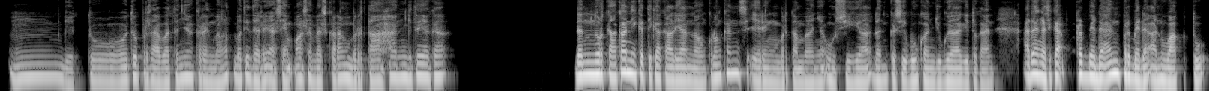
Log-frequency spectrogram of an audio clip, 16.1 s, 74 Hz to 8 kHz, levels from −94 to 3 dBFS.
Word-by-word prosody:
Mmm, 145 +1 -4
gitu. 110 +3 -9 0.4
Itu 145 - -3
persahabatannya 125 +2 -2
keren 120 -3 -4
banget 125 +6 -3
berarti, 135 +1 -3
dari 125 0 -1 0.2
SMA 125 +1 -4
sampai 125 -3 -3
sekarang 135 +2 -3
bertahan, 125 +3 -3
gitu 140 +2 -2
ya, 145 - +1
Kak. 150 0 -4 1.6
Dan 155 +1 +5
menurut 165 0 +7
Kakak 165 +4 +3
nih, 175 - +5
ketika 145 -3 -1
kalian 125 -2 0
nongkrong 115 +5 -2
kan, 180 +4 -1
seiring 125 - -3
bertambahnya 115 -1 -4
usia 120 -1 0
dan 125 0 -1
kesibukan 120 -1 -1
juga 115 +1 0
gitu 115 0 -4
kan, 110 +1 -7 0.4
ada 165 +3 +5
enggak 150 -4 +5
sih, 140 - -7
Kak, 155 - 0
perbedaan-perbedaan 145 -3 +4
waktu 120 +1 0
130 Hz, 140 wpm, -20 LUFS, 120-145 Hz, 1.6 s, menurut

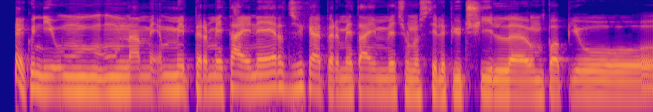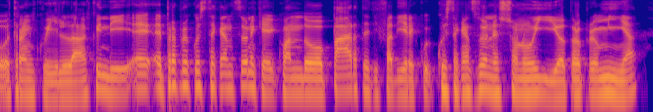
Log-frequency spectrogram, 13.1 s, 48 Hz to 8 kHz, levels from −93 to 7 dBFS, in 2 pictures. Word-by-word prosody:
Beh, - - +3
quindi 125 -3 0
un, 120 0 -3 0.3
mhmm 120 +1 +1
una 120 0 +1
me 125 -1 -5
me 130 -1 0
per 125 0 0
metà 125 +2 +1
energica 135 +1 +1
e 120 - 0
per 110 - -1
metà 115 +1 0
invece 110 0 -2
uno 105 0 0
stile 110 +1 0
più 110 0 -1
chill, 105 0 +2 0.2
un 105 0 -1
po' 105 +1 -1
più 105 -1 0
tranquilla. 100 -2 -1
Quindi 115 -2 -1
è 140 0 +1
è 145 - 0
proprio 160 +1 -1
questa 150 -1 -3
canzone 140 +2 -1
che 115 -4 -1
quando 115 -1 +1
parte 125 0 0
ti 110 - -11
fa 110 - -2
dire: 110 -1 -2
"Qu - - -9
questa 125 -2 -2
canzone 120 +1 0
sono 115 -1 0
io, 105 -2 +1
è - - -6
proprio 110 +1 -1
mia"? 115 +1 +1
115 Hz, 195 wpm, -23 LUFS, 110-125 Hz, 0.3 s, Beh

